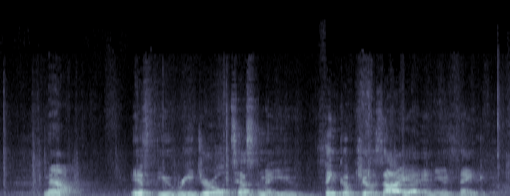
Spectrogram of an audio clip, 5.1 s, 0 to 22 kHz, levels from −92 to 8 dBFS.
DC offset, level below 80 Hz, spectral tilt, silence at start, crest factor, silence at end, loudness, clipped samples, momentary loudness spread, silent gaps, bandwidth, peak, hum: under 0.1%; -50 dBFS; -5.5 dB/octave; 0.3 s; 20 dB; 0 s; -26 LUFS; under 0.1%; 14 LU; none; 13 kHz; -6 dBFS; none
